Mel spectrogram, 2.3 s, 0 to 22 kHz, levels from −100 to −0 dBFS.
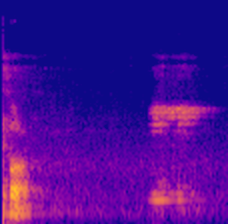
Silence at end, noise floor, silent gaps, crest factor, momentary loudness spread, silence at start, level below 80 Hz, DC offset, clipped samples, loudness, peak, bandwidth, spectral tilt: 0.3 s; -69 dBFS; none; 24 dB; 16 LU; 0.05 s; -68 dBFS; under 0.1%; under 0.1%; -30 LUFS; -8 dBFS; 9.2 kHz; -7 dB/octave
